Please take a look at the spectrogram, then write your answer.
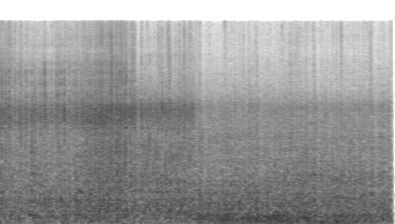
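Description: Water spraying inside a car wash, a loud continuous hissing rush that drums on the car and fills the whole stretch, close, with no talking.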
